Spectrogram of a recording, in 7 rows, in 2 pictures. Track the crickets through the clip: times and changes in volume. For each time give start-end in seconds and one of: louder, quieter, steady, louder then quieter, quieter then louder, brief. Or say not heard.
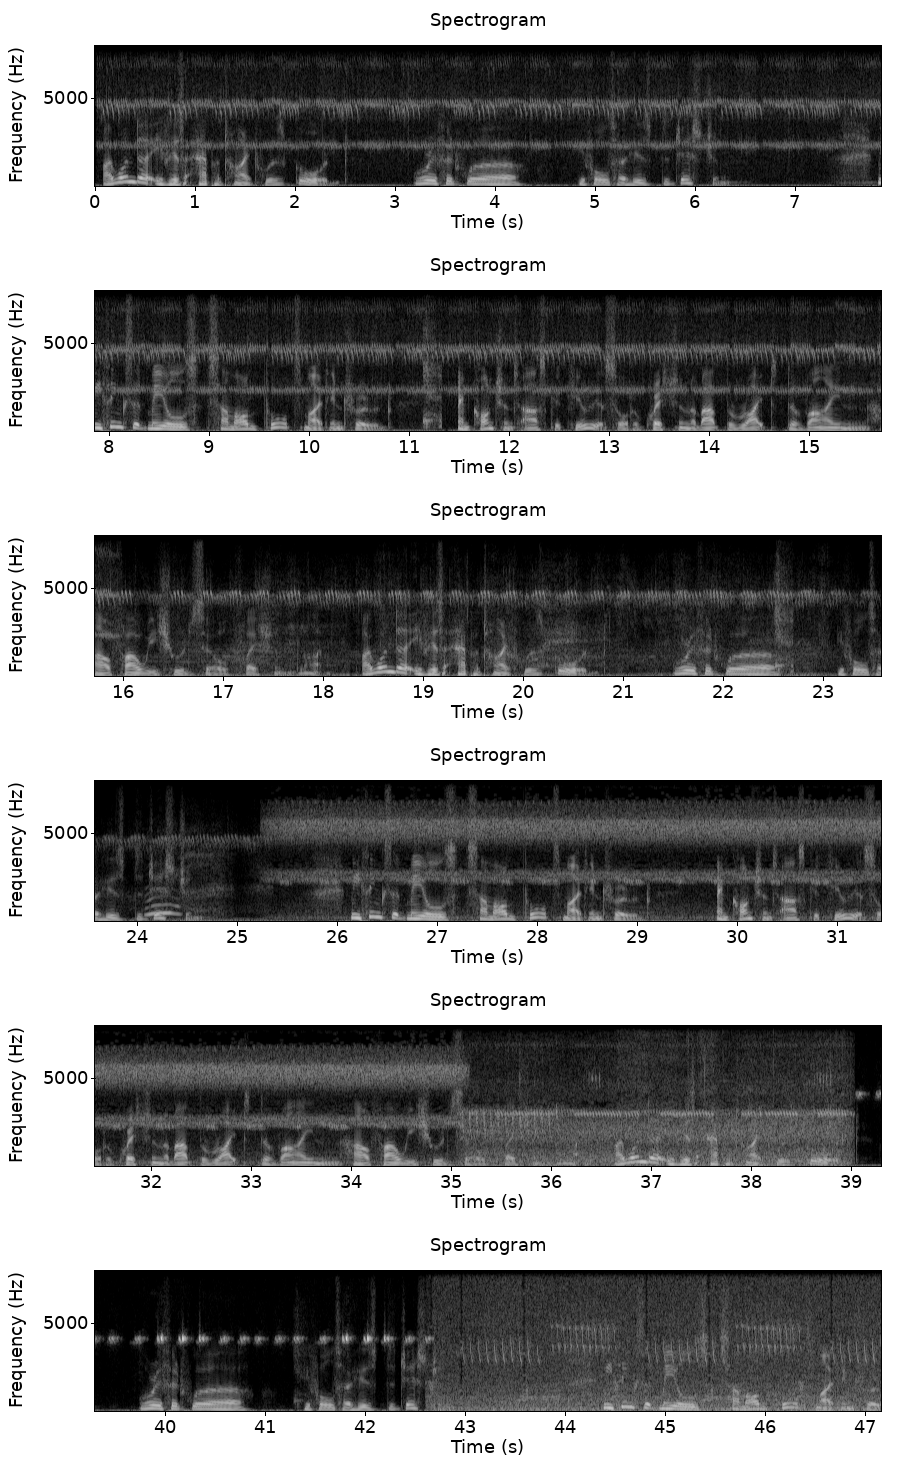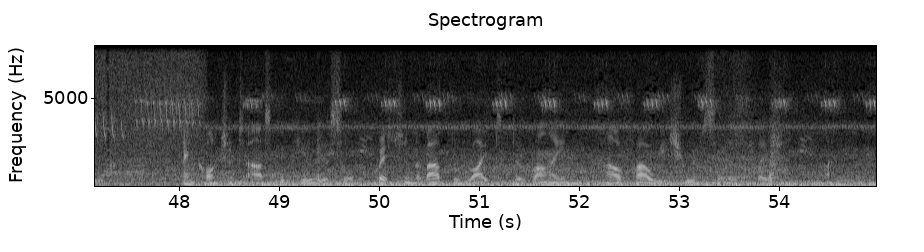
0.0-54.9 louder.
